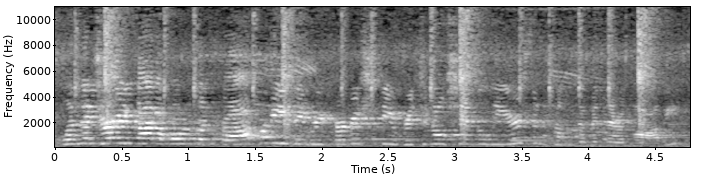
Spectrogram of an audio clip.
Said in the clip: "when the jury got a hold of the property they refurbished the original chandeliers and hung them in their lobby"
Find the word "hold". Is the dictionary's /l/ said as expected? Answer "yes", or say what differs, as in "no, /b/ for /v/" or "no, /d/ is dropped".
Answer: no, /l/ is dropped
